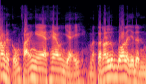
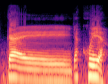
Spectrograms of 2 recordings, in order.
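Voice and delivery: drawn out slowly; much slower than usual. A narrator's reading. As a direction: linger on Cái giấc khuya like a ghost tale. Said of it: "giấc khuya nha các bạn". (kéo dài chậm rãi chữ giấc khuya)

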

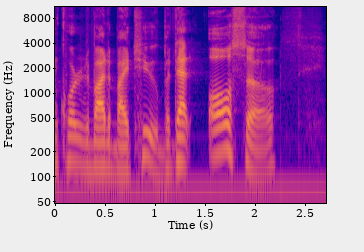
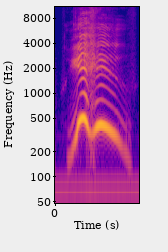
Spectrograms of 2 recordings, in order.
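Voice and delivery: high, loud whoop; mock cheer; 9 dB louder than usual. Teacher cheering the word problem, mock excited whoop. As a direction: whoop it out in pretend delight.

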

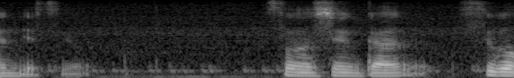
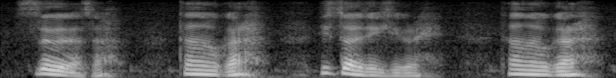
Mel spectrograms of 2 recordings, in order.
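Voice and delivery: rising, louder desperate begging; frightened pleading; 7 semitones higher, 6 dB louder than usual. Retold or imitated. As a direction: plead urgently, voice climbing in fear. Begging manager to hurry, frightened.

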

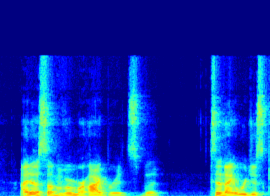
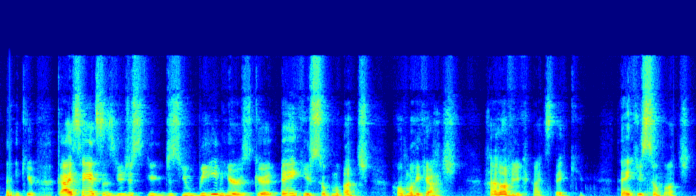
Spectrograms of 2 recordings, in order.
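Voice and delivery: touched thanks; 6 semitones higher than usual. Real, not acted. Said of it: "my little heart".

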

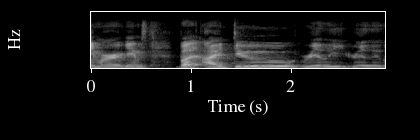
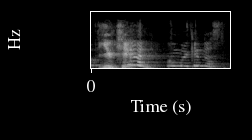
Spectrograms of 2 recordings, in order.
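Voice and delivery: amazed squeal. Real, not acted. Gamer finding the jump can be made, amazed squeal. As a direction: squeal it, then shrink to a tiny high voice. Discovers a move works.

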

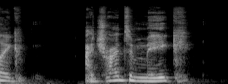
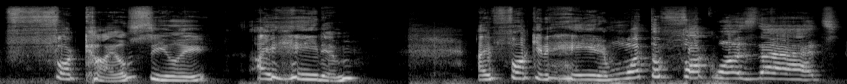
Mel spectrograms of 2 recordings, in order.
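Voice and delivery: frustrated anger; 9 semitones higher, slower than usual. Real, not acted. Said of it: "I'm so fucking mad".

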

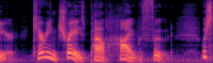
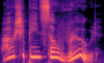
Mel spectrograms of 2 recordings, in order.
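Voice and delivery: ordinary delivery

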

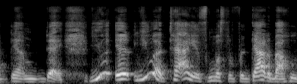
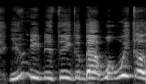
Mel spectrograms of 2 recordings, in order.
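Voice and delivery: mocking quote; 9 semitones higher, 3 dB louder than usual. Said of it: "Some little sussy ass boy said".

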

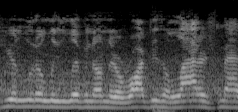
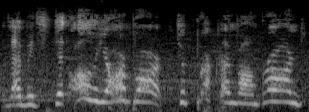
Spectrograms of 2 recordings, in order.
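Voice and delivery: much higher, shouted play-by-play; excited call; 9 semitones higher than usual. Real, not acted. Commentator calling an arm bar, shouting. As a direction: yell the move.

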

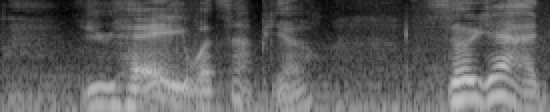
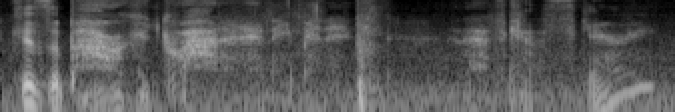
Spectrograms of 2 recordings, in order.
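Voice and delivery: soft scared whisper; 8 dB quieter than usual. Real, not acted. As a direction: whisper the fear. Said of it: "whispered worry".

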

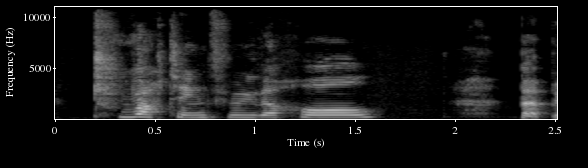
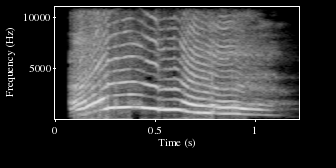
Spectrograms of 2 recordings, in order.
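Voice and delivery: loud, high, drawn-out scream; falling scream; 25 dB louder than usual. A narrator's reading. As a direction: scream as the floor gives way. Mouse falls through the floor.

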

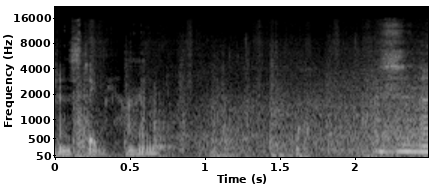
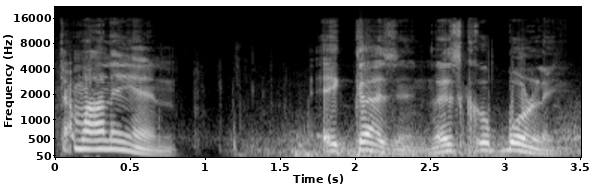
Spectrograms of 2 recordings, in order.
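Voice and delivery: put-on loud, clumsy Eastern European accent; badly faked Eastern European accent; bad Roman accent; 6 semitones higher, 7 dB louder than usual. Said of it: "I suck at the accent".

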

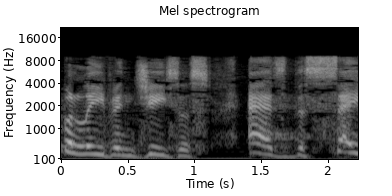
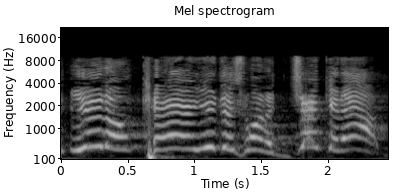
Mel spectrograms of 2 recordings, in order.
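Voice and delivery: high, louder mock accusation; hammed-up hurt protest, pitched up; upset child; 8 semitones higher, 3 dB louder than usual. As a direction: imitate a daughter wailing at her dad. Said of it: "she cried and she bawled".

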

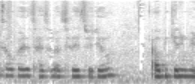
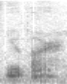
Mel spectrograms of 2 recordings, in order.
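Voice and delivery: whisper; 7 dB quieter than usual. Real, not acted. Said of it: "my morning voice".

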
